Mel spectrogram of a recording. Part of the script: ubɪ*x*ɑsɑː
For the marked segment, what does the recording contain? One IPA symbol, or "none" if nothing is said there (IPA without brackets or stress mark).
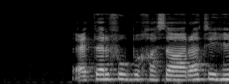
x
